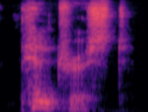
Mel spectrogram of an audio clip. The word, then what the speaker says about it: Pinterest: go online at to Pinterest just Google it sounds just like sounds like interest with a p in the beginning I mean that's how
